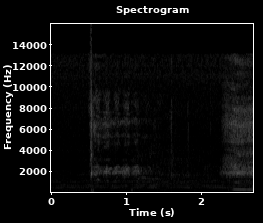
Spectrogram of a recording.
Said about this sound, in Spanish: Mire, un día de eso grabé un ronquido de un, de un pastor amigo.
